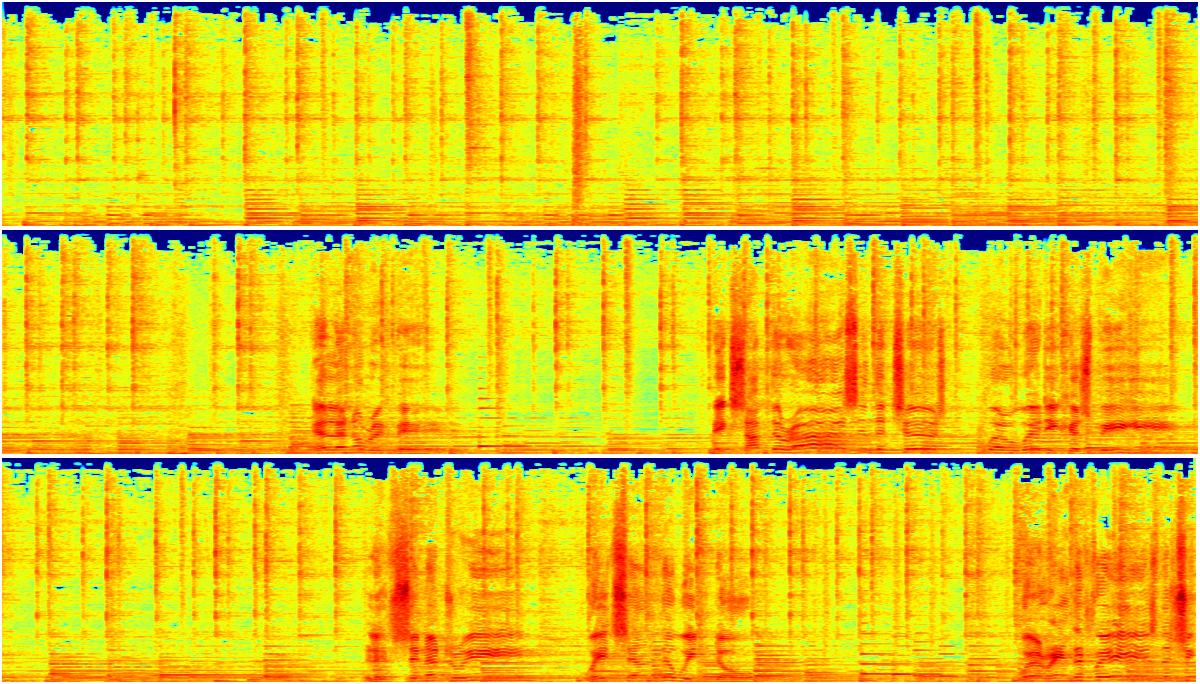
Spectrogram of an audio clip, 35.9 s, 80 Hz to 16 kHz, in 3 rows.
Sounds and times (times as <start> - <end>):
Music: 0.0 - 35.8.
